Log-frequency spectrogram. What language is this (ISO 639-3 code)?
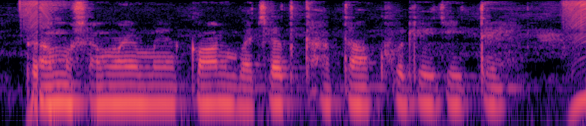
mag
